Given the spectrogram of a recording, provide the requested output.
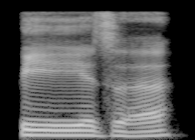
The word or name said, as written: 别致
